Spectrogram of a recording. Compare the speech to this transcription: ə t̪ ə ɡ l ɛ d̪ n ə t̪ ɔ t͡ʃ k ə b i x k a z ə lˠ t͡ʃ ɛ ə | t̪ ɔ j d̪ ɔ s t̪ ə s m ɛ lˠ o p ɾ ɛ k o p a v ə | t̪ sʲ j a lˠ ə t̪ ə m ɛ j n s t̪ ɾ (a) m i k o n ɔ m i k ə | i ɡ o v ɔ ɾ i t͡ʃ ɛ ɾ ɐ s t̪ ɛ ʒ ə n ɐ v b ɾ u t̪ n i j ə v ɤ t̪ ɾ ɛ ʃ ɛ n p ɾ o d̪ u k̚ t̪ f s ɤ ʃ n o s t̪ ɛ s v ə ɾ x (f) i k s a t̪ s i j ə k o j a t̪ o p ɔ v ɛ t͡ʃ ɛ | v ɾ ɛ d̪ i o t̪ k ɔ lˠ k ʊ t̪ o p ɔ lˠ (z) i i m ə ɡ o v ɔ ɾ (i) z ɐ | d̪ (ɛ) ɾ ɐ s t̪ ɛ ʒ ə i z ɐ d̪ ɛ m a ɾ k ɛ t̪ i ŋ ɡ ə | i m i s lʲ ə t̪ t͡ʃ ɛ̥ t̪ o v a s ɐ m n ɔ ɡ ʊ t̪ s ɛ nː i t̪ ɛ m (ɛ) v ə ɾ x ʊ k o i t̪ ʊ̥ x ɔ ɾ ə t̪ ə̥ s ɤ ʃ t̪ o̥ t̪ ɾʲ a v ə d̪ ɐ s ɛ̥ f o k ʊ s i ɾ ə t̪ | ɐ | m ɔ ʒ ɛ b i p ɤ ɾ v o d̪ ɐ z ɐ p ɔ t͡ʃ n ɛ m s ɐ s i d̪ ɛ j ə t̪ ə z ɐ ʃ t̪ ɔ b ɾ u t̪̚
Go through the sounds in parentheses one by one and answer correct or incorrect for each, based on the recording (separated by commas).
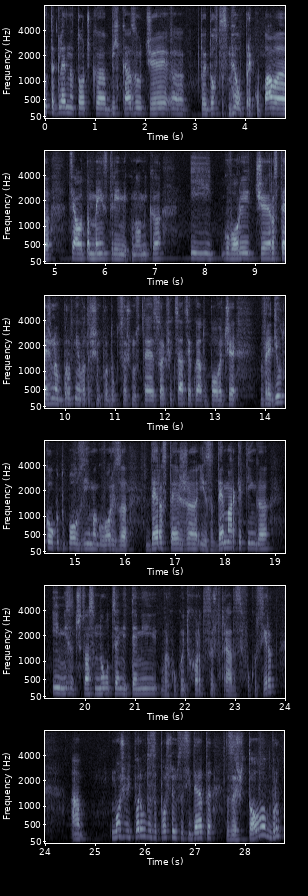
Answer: incorrect, correct, correct, correct, correct, incorrect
